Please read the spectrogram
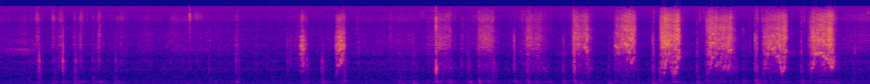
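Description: Rubber stamps being rubbed clean, a series of scratchy rubbing strokes that begin a few seconds in and come thicker and louder toward the end.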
